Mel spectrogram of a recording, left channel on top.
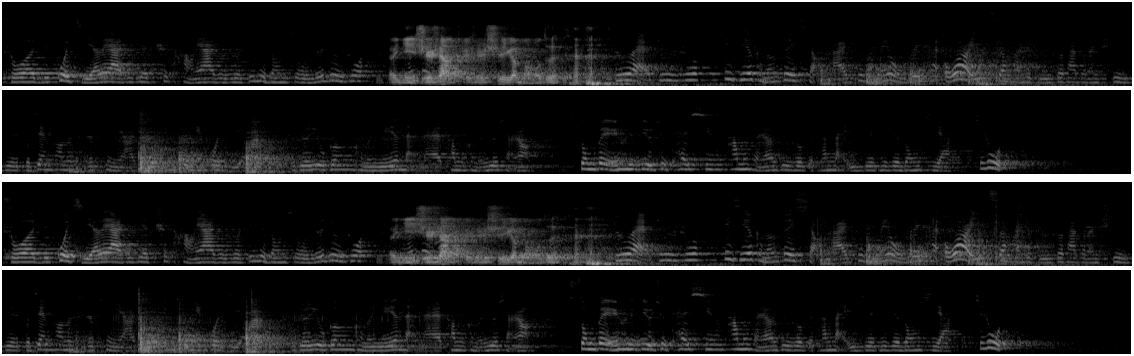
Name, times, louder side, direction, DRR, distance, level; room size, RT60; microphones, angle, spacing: voice 1, 0.0-4.7 6.1-13.9 14.2-16.8 17.1-21.3, right 1 dB, 10° right, 8 dB, 0.5 m, -45 dB
voice 2, 3.9-5.9, left 1 dB, 25° left, 5 dB, 0.8 m, -35 dB
sound 1, 5.5-15.7, right 1 dB, 50° right, 1.9 m, -48 dB
12.0 x 5.7 x 6.8 m, 1.5 s
head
